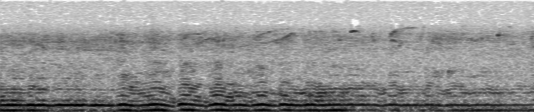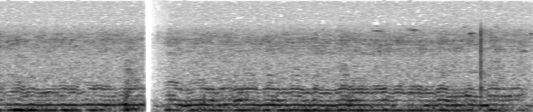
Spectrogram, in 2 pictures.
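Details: Large black European carpenter bee droning continuously, a deep even hum with stacked overtones and gentle pitch wobble, cut by a short dropout near seven seconds before the buzz resumes.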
